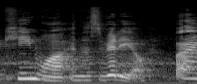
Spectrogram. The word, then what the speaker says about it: quinoa: be honest with you when I first saw quinoa I pronounced it Manoa and in my mind when I see it it's still Kanoa so I will try to say quinoa in this video but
